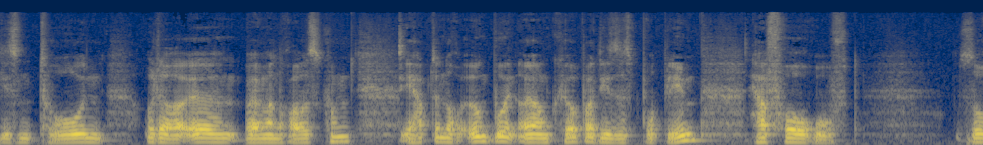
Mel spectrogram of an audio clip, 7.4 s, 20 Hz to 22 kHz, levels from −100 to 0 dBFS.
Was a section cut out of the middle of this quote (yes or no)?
yes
